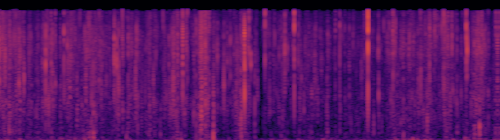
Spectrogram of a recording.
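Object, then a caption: Plastic bubble wrap. Clear plastic bubble wrap bundled around a recorder is squeezed by fingertips, popping the bubbles. Steady close crinkling and crunching continues throughout, with sharp, bright pops and cracks breaking through at irregular moments over a heavy low rumble.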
